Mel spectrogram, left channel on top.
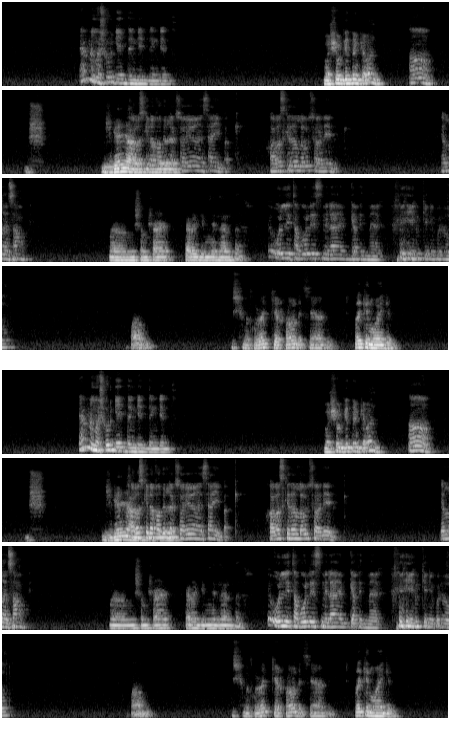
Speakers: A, on the right; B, on the left.
A: يا عم مشهور جدا جدا جدا
B: مشهور جدا كمان
A: اه
B: مش مش جاي
A: خلاص
B: على
A: كده
B: على
A: فاضل
B: بالي.
A: لك سؤالين انا سايبك خلاص كده يلا قول سؤالينك يلا يا صاحبي
B: آه، مش مش عارف مش عارف أجيب مين اللاعب ده
A: قول لي طب قول لي اسم لاعب جه في دماغك <laughs> يمكن يكون هو
B: آه، مش متذكر خالص يعني متذكر مهاجم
